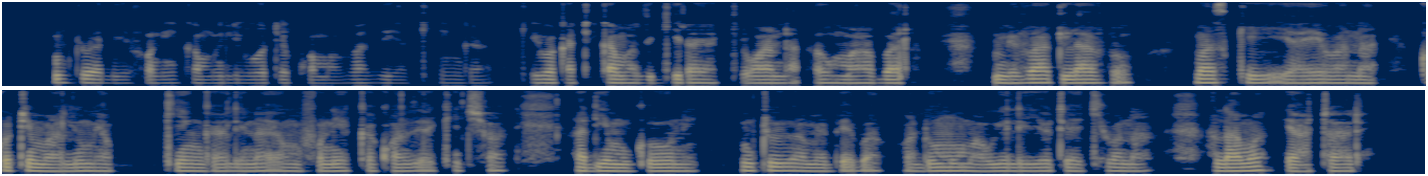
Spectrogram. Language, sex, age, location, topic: Swahili, male, 25-35, Kisumu, health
